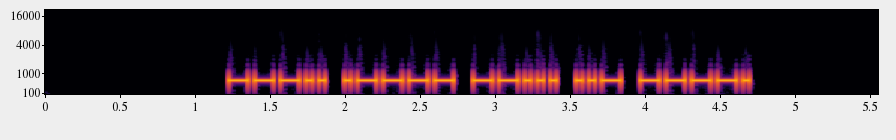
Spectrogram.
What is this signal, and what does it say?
Morse code, heard as a keyed tone, about 29 wpm, 700 Hz. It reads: 817U9
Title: Code Groups - 5 Letter:Numbers - 28wpm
